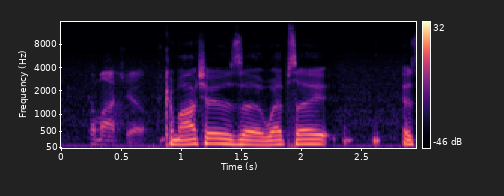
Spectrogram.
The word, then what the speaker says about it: Camacho: own page uh how do you say your last name camacho camacho's a website it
